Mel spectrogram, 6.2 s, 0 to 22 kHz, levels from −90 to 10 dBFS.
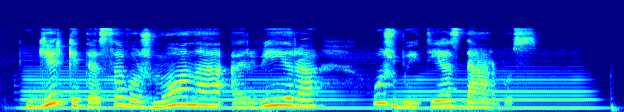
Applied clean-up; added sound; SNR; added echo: none; Wind instrument, woodwind instrument; 15 dB; none.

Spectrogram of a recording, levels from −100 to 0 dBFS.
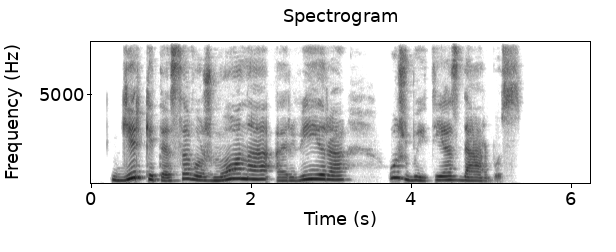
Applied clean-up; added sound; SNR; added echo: neural mask model Resemble Enhance denoiser.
